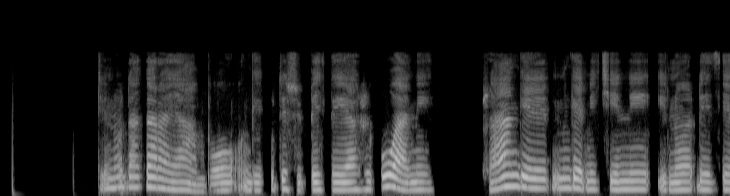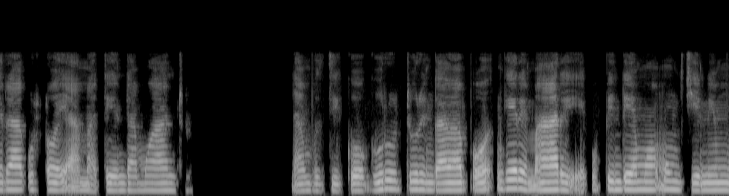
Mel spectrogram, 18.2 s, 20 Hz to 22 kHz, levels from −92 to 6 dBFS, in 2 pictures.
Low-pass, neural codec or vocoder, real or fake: 7.2 kHz; none; real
